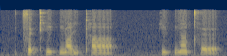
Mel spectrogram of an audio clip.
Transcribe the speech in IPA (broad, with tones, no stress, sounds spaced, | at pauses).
t͡s ə˥˧ kʰ i˨ ʔ ŋ a˨˩ j pʰ a˨˩ | k ĩ˨ k̚ ŋ ã˧ t̪ʰ ə˨˩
